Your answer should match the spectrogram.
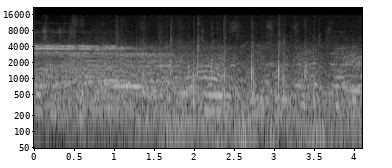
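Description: A referee's whistle blows one long blast that ends the play and stops about a second and a half in, under many voices shouting and calling across the field. A few sharp clicks come near the end.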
